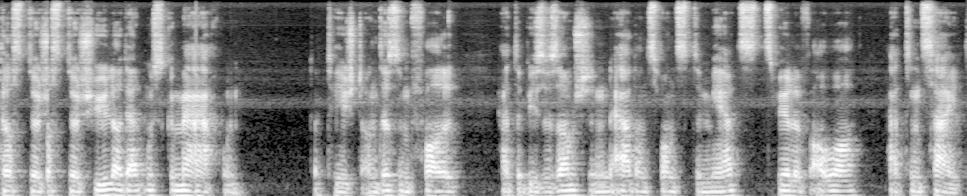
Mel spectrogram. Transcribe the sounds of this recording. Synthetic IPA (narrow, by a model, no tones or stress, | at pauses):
d̥ɑsd̥əsd̥əʃyːlɐdaːt̚musɡ̥əmaːχhṵn | d̥atʰheːʃtʰɑ̰ndəzəmfɑl | hæ̰t̚əbizəzɑmʃdəna̰ːʁdɑnt͡swɑnt͡sə̥təmɛʁt͡st͡sweːələfɑ̰ʊɐ | ha̰tʰənt͡sæɪt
